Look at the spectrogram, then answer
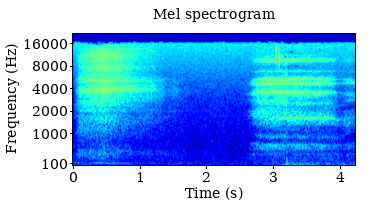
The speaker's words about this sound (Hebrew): פשוט לקחת נשימה. Mm-hmm. לקיחת הנשימה מיידית מכניסה את מערכת העצבים ממצב של מגננה סימפתטי למצב פרסימפתטי של רוגע.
